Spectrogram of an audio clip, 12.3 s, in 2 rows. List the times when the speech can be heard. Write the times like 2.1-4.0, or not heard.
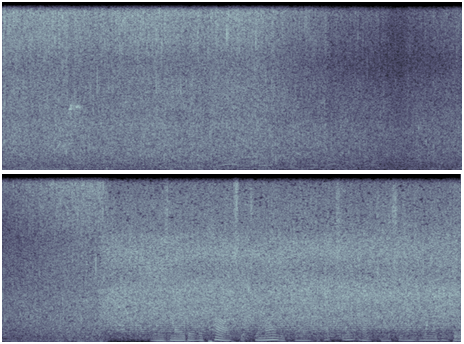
8.1-12.1.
